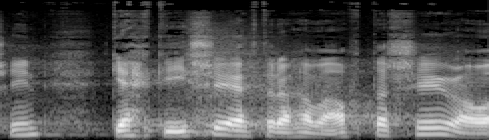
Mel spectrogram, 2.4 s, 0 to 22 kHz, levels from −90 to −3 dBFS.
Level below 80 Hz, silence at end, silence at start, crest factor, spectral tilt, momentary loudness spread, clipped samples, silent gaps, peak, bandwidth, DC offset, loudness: -70 dBFS; 0 s; 0 s; 18 dB; -4 dB/octave; 12 LU; under 0.1%; none; 0 dBFS; over 20 kHz; under 0.1%; -18 LUFS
